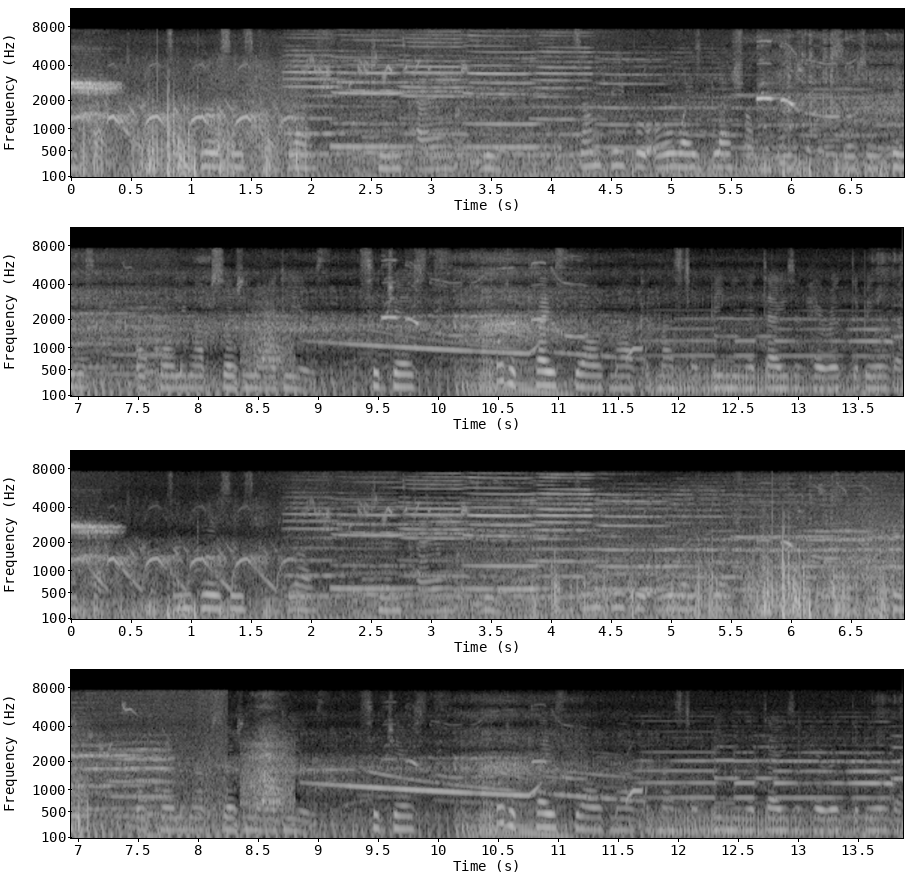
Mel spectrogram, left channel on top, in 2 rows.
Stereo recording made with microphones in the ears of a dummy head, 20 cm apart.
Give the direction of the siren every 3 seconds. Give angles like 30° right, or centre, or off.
40° left, 20° right, 60° right, 70° right, 70° right.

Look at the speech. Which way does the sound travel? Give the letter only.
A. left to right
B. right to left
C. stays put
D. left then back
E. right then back
C.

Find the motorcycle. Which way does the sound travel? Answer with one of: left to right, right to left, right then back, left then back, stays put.
stays put.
